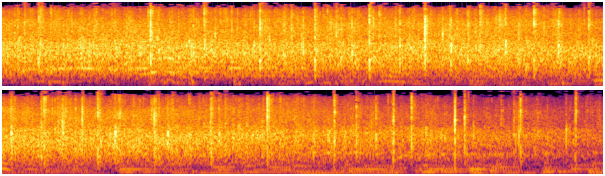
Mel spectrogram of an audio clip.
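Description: An audience applauds steadily, a dense wash of many hands clapping at an even loudness for several seconds, with a faint murmur of voices underneath.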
